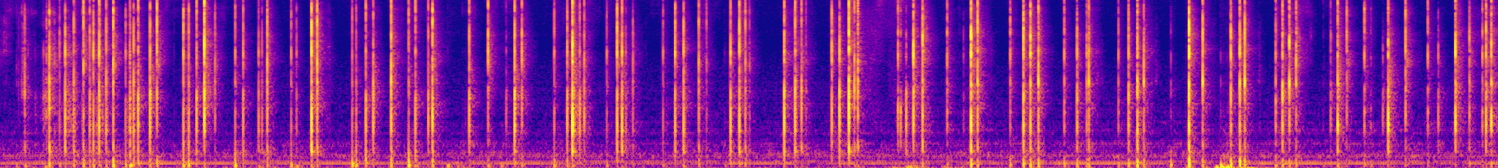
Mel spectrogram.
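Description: Long, dark-painted nails tap rapidly on a handheld smartphone in a solid black rugged hard-plastic case. The taps are sharp, bright clicks in irregular bursts that stop almost instantly. A faint steady low hum sits underneath.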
